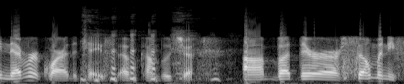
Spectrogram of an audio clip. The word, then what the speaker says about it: kombucha: Some people, I know I've tried, is it kombucha? Is that how you say it? – Kombucha, yes.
